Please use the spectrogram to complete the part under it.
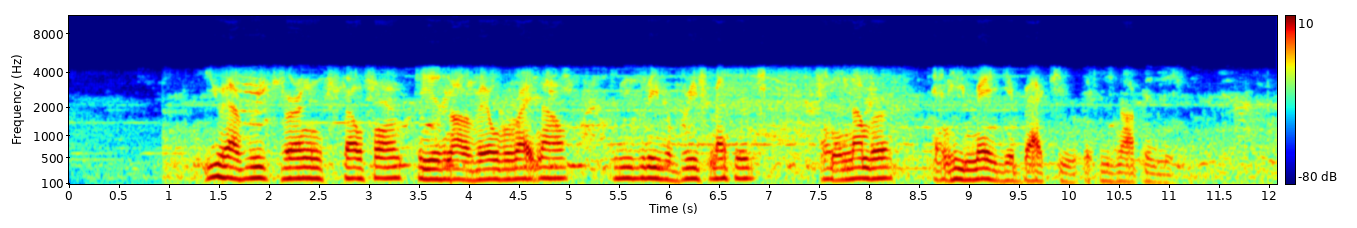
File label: Voicemail Greeting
